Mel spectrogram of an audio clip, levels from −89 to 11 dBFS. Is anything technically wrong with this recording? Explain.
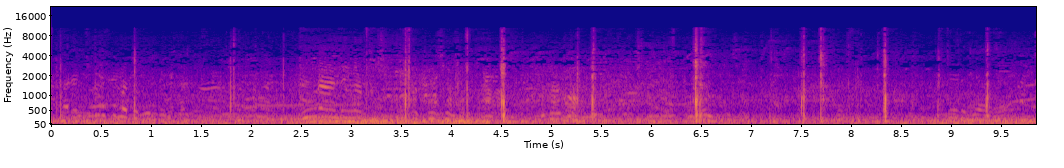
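Yes. Throughout the clip there's heavy Vorbis compression damage, likely at a low bitrate of around 30 kbps. Nothing is left above 10.6 kHz, and the remaining treble is quantised so coarsely that its detail turns to hiss-like grain. Tones sound roughened and attacks get smeared.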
